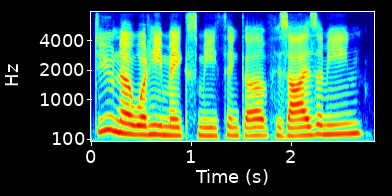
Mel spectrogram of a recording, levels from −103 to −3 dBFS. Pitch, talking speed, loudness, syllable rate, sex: 210 Hz, 255 wpm, -18 LUFS, 5.3 syllables/s, female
